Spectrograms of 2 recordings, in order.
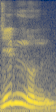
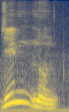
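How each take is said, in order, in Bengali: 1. মাঝের ব্যঞ্জনটি দ্বিত্ব n ধ্বনিতে পরিণত হয়। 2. মাঝের ব্যঞ্জনটি দ্বিত্ব n ধ্বনিতে পরিণত হয়।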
